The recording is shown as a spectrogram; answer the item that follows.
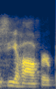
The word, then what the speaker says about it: Seehofer: Yeah, it's actually Seehofer, but I never correct anybody when they say Seehofer.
